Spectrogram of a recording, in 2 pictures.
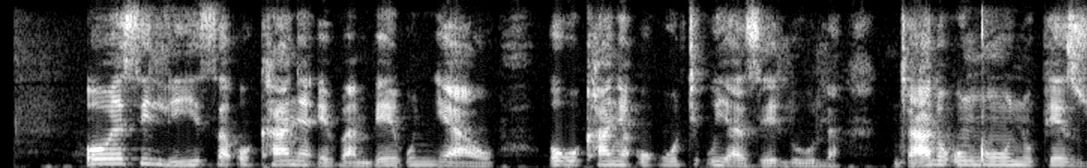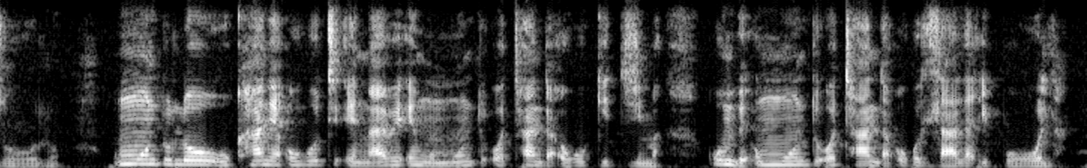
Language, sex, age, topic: North Ndebele, male, 36-49, health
